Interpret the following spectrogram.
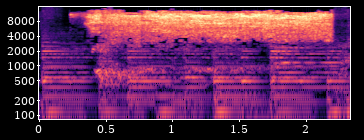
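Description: Water gushing from a wall tap as it is turned on, a steady hiss that starts a moment in and cuts off suddenly at the end, over background music.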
